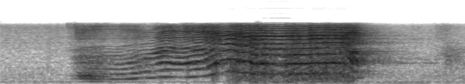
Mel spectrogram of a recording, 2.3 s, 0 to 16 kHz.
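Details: During the birth of twins on 2/11/11, the goat Pong gives one loud, drawn-out bleat lasting over a second, starting low and wavering, then rising into a harsh, sustained cry before cutting off.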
